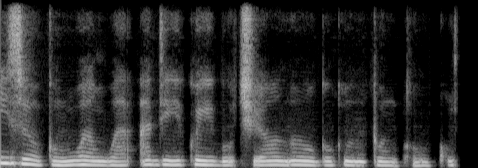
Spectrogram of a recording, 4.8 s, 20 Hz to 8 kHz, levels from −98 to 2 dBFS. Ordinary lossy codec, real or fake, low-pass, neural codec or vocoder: none; fake; none; codec, 16 kHz, 0.5 kbps, FunCodec, trained on Chinese and English, 25 frames a second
